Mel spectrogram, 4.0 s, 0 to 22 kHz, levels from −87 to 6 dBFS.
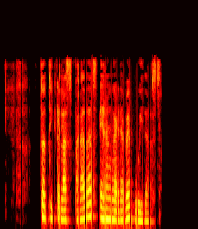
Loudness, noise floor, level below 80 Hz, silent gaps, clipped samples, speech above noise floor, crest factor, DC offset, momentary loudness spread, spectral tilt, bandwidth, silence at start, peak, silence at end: -20 LUFS; -45 dBFS; -50 dBFS; 0.61-0.79 s; under 0.1%; 26 dB; 18 dB; under 0.1%; 9 LU; -5 dB/octave; 8.2 kHz; 0.35 s; -2 dBFS; 0.8 s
